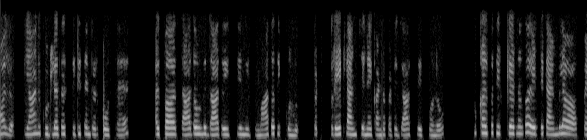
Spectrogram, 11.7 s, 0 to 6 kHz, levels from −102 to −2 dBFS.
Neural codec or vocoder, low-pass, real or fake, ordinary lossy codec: none; 5.4 kHz; real; none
